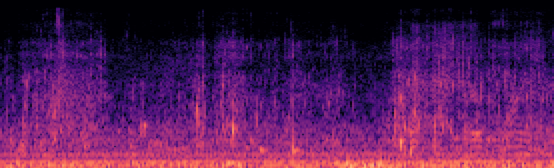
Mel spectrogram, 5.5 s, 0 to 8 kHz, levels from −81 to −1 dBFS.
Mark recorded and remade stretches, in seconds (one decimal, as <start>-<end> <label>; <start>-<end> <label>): 0.0-1.4 recorded; 1.4-4.7 remade; 4.7-5.5 recorded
